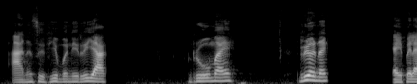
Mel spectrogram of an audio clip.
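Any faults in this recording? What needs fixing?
Two soft-edged dropouts in the speech come from AAC frame loss with muting: about 1.04 to 1.25 s, and a longer one from 3.26 to 3.95 s. The decoder filled the missing frames with silence, and the overlapping windows fade the sound out and back in, leaving a hole. The gaps run about 0.21 s and 0.68 s, which fits roughly five and sixteen lost frames. To prevent it, add error concealment or retransmission so lost frames are repaired or resent rather than zeroed.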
